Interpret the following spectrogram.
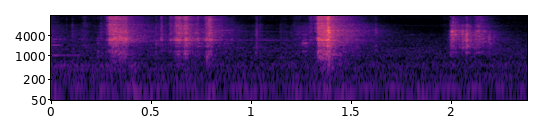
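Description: Four short, crisp sounds of hands handling food containers at a dining table, the loudest about one and a half seconds in.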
